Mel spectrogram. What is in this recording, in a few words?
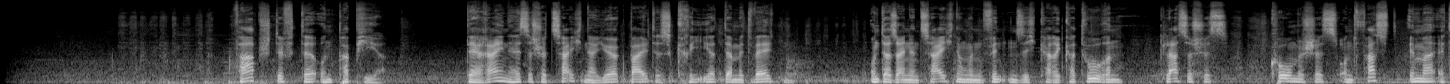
Documentary Handwerkskunst; Doku - Handwerkskunst; German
